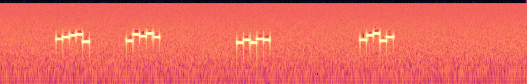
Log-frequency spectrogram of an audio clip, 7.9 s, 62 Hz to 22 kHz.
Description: Five-tone selective call (CCIR), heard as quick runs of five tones, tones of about 100 ms. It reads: 57902 30887 14154 49937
